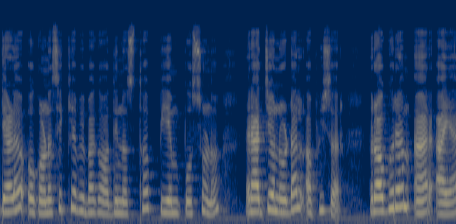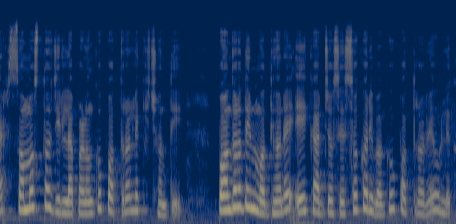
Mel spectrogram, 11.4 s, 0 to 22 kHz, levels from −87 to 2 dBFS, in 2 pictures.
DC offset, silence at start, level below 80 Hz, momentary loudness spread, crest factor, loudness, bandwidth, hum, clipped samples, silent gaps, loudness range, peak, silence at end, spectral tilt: under 0.1%; 0 s; -68 dBFS; 11 LU; 18 dB; -36 LUFS; 13.5 kHz; none; under 0.1%; none; 3 LU; -16 dBFS; 0.05 s; -4 dB/octave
